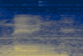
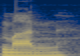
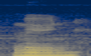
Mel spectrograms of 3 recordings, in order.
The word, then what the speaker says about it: Mün: And yes, it is pronounced moon, not man, moon.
